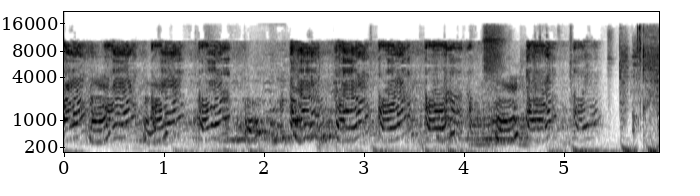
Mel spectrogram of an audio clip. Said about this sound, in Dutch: Zeehond of zo. Ja, heel goed.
